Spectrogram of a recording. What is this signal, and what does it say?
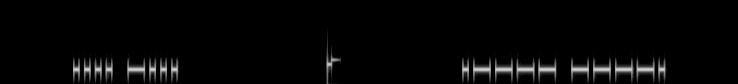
Morse code, heard as a keyed tone, about 22 wpm, 700 Hz. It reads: HB 19
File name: practice / 22wpm / Two Letter-Number Combinations - 22wpm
